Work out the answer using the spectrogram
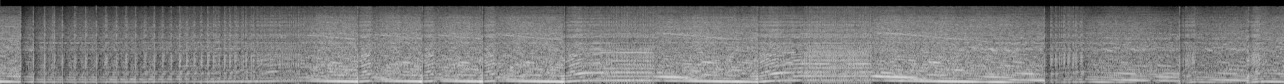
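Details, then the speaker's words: Yamaha F1ZR two-stroke with BRT CDI ignition, setting considered ideal, after a holed piston: sharp repeated blips, pitch flattening at top each time; high-rpm revs held back cleanly, normal. "Nah kayak gitu guys, jadi di putaran atasnya itu dia udah ketahan gitu ya, jadi enggak yang videoin juga."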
